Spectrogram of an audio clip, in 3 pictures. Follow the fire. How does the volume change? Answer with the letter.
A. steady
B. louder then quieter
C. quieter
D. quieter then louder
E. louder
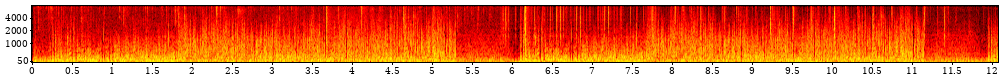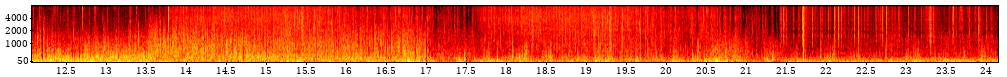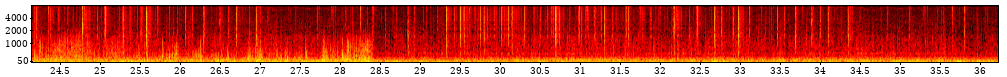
A.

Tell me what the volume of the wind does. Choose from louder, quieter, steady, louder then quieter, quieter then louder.
quieter.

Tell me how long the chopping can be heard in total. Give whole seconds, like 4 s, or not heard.
not heard.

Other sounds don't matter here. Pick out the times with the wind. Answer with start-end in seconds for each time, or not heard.
0.2-28.4.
